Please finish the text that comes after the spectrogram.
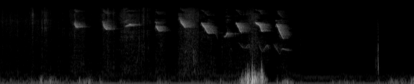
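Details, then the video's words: Sayaca tanager song: a run of about a dozen high, squeaky downslurred notes in quick series, over low rumbling and thumping noise, followed by a brief pause and a single faint click. "Olha o canto do sair canário de folha"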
